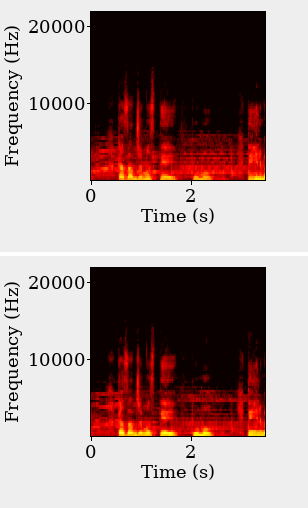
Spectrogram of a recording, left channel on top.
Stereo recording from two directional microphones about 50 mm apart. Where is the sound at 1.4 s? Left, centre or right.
Right.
